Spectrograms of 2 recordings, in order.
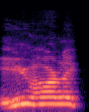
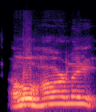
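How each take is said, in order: First: The name begins with a 'ewe' sound. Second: The name does not begin with a 'ewe' sound.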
